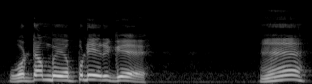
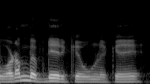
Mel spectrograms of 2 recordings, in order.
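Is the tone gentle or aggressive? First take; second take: aggressive; gentle. First: It is said in a raised, threatening tone. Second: It is said softly in a low, gentle tone.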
